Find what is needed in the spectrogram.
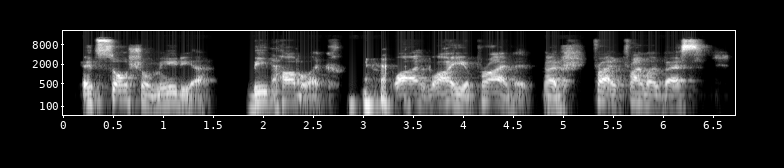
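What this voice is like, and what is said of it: Imitates another person's voice. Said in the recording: “impersonation.”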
